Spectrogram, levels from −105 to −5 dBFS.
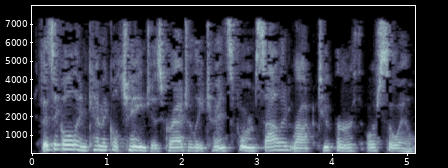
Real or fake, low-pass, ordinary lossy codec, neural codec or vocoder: fake; 7.2 kHz; MP3, 32 kbps; codec, 16 kHz, 4 kbps, FunCodec, trained on LibriTTS, 50 frames a second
